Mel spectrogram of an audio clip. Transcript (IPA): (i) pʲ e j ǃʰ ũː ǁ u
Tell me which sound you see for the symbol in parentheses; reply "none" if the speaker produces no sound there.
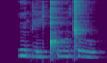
ĩ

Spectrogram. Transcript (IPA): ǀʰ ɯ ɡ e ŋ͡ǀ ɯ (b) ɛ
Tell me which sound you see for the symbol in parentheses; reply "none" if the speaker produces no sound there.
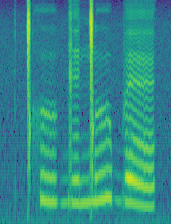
b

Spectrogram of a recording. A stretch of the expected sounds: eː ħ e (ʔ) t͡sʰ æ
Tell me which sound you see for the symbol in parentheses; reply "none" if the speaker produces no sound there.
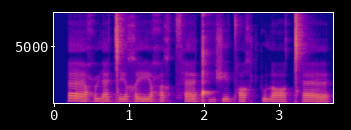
χ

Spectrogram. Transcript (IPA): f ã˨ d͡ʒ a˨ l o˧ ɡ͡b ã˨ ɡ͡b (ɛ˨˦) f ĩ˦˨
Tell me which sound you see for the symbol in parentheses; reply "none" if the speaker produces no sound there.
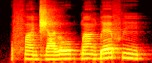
ɛ˨˦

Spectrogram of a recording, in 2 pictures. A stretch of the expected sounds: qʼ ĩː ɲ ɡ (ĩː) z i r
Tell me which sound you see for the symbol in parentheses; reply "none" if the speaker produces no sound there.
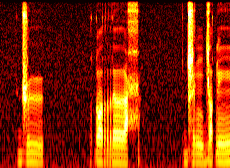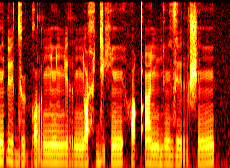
ĩː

